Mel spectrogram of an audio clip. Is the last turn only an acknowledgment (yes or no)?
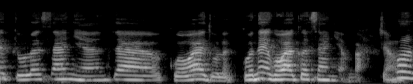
no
